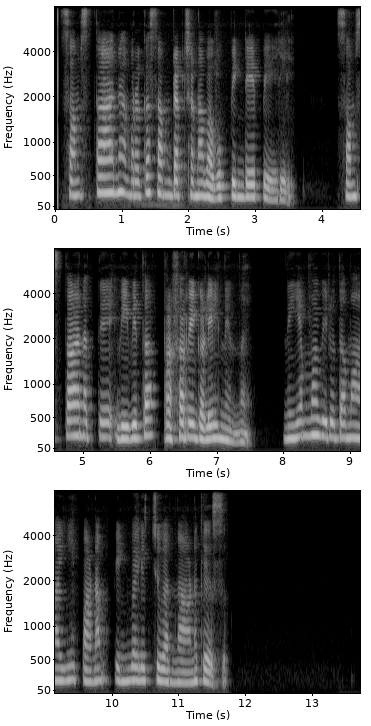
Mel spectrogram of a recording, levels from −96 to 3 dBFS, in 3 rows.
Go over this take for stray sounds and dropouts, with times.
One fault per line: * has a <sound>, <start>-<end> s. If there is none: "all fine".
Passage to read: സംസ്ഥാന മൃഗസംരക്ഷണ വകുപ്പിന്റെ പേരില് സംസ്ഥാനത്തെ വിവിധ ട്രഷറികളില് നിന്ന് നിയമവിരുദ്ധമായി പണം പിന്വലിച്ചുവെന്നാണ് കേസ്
all fine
